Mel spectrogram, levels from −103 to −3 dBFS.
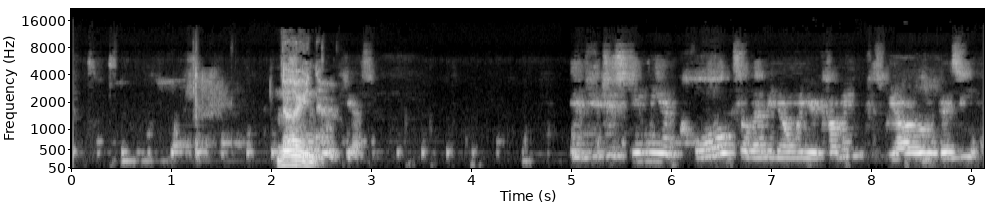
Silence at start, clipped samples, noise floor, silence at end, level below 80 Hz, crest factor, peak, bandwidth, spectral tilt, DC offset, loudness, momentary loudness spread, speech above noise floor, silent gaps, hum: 0 s; under 0.1%; -55 dBFS; 0.05 s; -66 dBFS; 24 dB; 0 dBFS; 11 kHz; -4.5 dB/octave; under 0.1%; -22 LUFS; 23 LU; 34 dB; none; none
